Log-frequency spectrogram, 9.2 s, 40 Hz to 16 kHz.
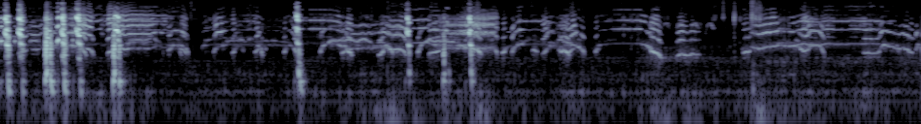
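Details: Peregrine falcons at a nest in Koszalin, Poland, on 13 May 2022; an adult arrives with prey and the female feeds the young. Sharp knocks open the clip, then thin, arched, whining calls rise and fall in scattered bursts.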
